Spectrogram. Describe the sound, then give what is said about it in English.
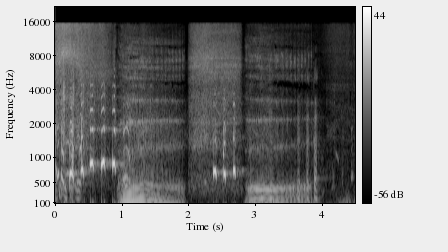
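A voice imitates the heavy, mechanical respirator breathing of a masked villain, making two long, hoarse, rasping breaths. Each breath comes after a short run of squeaky clicking sounds. “Would you rather talk like Yoda or breathe like Darth Vader?”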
